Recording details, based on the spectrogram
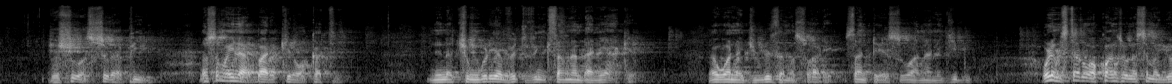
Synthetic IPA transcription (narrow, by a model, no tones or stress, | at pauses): d͡ʒɔʃua̰suɾaja̰pilinʔasɔmailɛhaɓaɾikilawakati | ninat͡ʃuŋɡuliavituviŋɡisanandanijakʰɛ | nauwanad͡ʒiulizamaswa̰lḭasantɛjɛsuwananid͡ʒiɓu | ulɛm̩staliwakwanzaunasɛmaj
